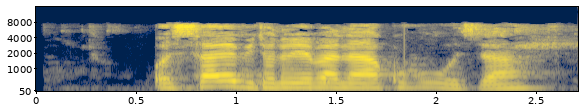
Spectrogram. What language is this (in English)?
Ganda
